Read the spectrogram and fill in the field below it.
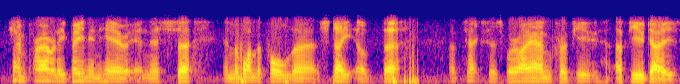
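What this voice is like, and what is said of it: London accent. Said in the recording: “I don't have my Texas drawl. I have my London accent,”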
